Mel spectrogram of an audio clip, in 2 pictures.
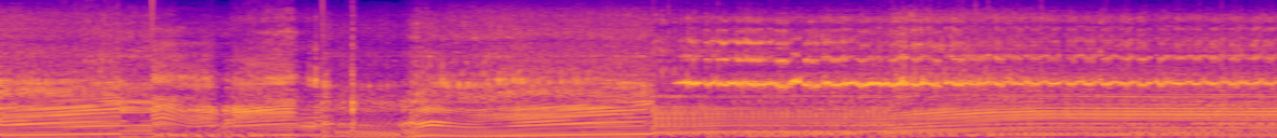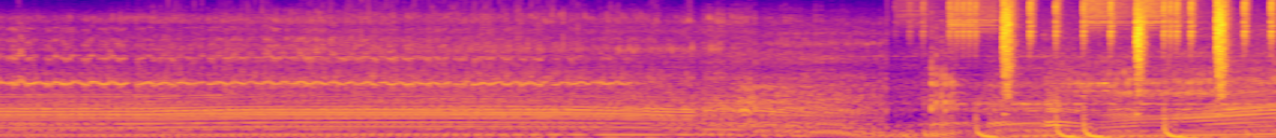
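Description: Harley-Davidson Dyna V-twin engine heard from on the bike, revving up and down several times, then pulling up in pitch and holding a steady speed. About a second and a half before the end, music with a beat comes in.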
